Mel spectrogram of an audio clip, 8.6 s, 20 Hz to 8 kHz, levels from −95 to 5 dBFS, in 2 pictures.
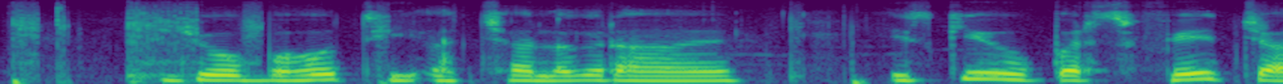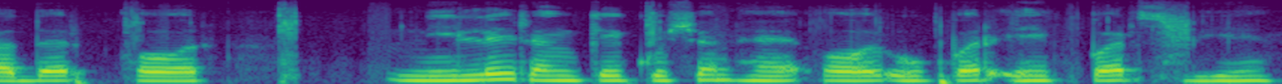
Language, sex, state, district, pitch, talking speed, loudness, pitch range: Hindi, male, Himachal Pradesh, Shimla, 165 Hz, 160 wpm, -14 LUFS, 160-175 Hz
